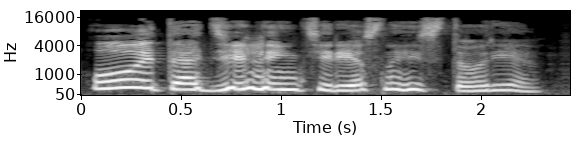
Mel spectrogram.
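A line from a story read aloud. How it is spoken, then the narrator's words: Laughing. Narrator (Russian): рассмеялась Настя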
